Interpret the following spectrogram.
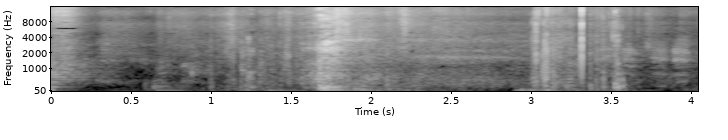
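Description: Belgian Malinois dogs moving about close by, with one short, loud dog vocalization about halfway through and a few sharp clicks and knocks near the end.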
